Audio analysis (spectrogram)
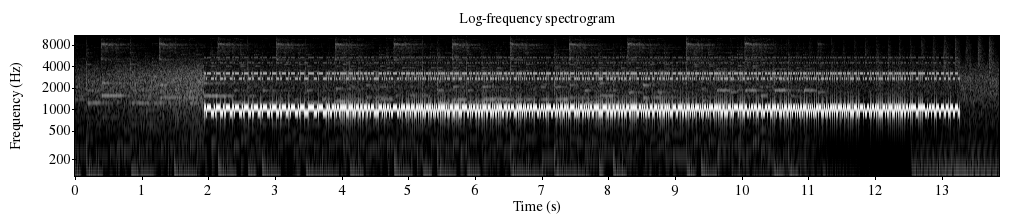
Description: NAVTEX (SITOR-B), 100 baud, 170 Hz shift, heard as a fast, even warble, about 1000 Hz centre. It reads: BUT ANOTHER LEAGUE AND ANOTHER OPPORTUNITY WAS IN HIS FUTURE.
